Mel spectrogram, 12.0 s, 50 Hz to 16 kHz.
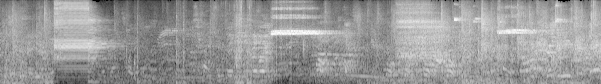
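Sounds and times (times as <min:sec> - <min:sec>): voices chattering: 0:00.0 - 0:12.0
scoreboard horn buzzing: 0:01.0 - 0:02.4.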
